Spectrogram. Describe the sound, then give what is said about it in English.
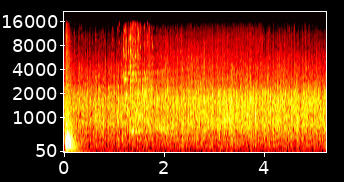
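A champagne bottle is opened with a sharp pop at the very start. A steady fizzing hiss follows as the champagne is poured, with a brief brighter splash about a second in. “Congratulate them, congratulate yourself, and open the champagne.”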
